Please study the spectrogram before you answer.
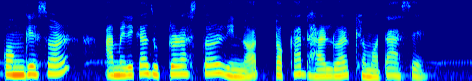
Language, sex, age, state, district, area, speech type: Assamese, female, 18-30, Assam, Majuli, urban, read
